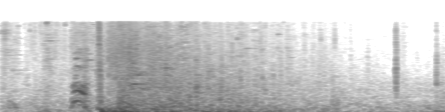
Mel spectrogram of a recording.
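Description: An explosion bursts with a loud boom and rumbles away.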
